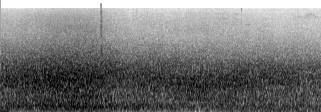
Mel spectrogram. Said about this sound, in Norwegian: Det er veldig trafikkert. Det var ikke så mye trafikk da Einar Gerhardsen var her?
